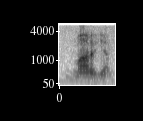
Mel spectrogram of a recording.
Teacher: مريم وليست مريم هذه في العامية ممكن تمشي معنا. أما في القرآن كلها مريم الراء مفخمة شوية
